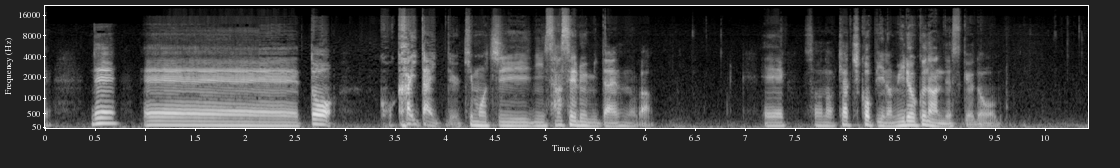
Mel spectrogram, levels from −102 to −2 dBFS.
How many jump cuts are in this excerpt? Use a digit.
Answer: 1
